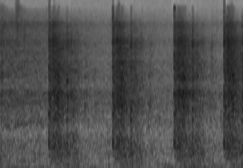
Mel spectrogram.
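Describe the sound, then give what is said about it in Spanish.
Fireworks exploding over Vallenar, captured on a phone video: loud, dense crackling and rumbling throughout, with four sharper bursts at fairly regular intervals. “A ver, escuchemos los fuegos artificiales.”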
